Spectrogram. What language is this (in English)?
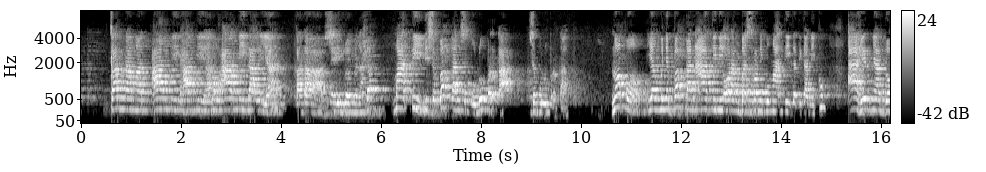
Indonesian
